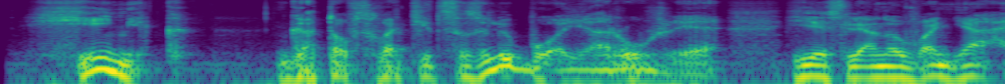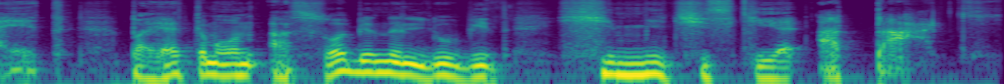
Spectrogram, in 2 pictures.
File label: narr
